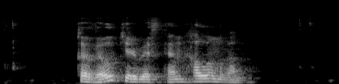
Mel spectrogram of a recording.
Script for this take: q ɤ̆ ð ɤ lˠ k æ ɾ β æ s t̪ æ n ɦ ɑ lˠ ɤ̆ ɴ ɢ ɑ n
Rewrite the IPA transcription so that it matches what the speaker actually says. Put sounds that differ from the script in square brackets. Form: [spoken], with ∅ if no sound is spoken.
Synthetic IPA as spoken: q ɤ̆ ð ɤ lˠ k [i] ɾ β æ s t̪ æ n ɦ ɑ lˠ ɤ̆ ɴ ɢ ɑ n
